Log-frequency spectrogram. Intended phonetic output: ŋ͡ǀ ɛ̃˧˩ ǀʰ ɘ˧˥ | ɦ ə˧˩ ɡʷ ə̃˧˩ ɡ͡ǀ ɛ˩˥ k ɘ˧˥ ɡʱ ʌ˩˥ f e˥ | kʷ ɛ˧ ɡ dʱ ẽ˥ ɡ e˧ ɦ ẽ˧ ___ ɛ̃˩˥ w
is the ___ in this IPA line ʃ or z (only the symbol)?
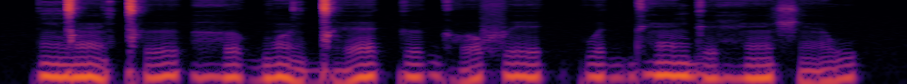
ʃ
